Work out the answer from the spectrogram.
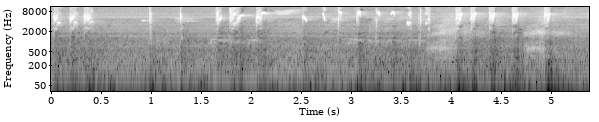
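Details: [2, 'Brown-throated sunbird in a lively ngriwik, ngerol and nembak song meant to stir breeding arousal. Rapid very high chirps and ticks in quick bursts, with a few short whistled slurs mixed in.']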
